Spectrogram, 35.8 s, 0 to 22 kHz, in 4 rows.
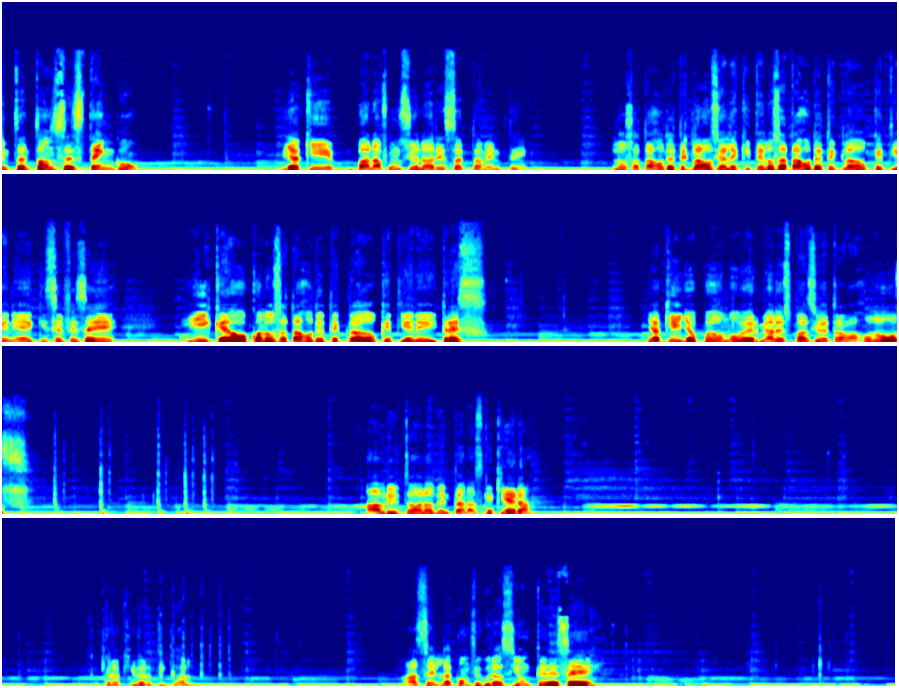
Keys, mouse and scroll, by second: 2.0 click, 4.7 shift+super+q, 12.4-13.5 drag, 13.9 click, 16.8 super+2, 18.4 super+Return, 18.8 super+Return, 19.4 super+Return, 26.1 click, 26.7 click, 27.8 super+v, 28.4 super+Return, 28.8 super+Return, 32.9 click, 35.0 super+3.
